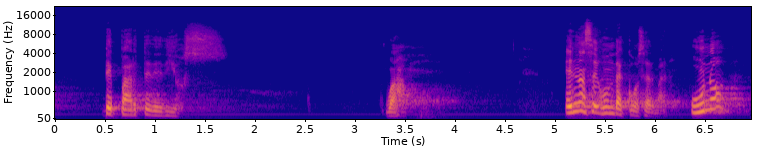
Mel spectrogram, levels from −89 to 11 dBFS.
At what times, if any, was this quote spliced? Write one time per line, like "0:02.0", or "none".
none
